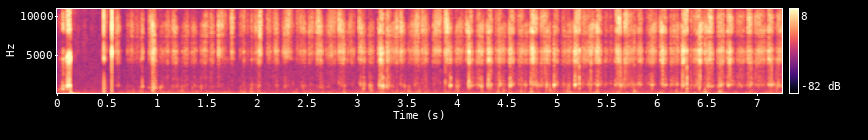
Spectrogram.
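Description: Curved steel tweezers scratch a small, hollow white plastic earphone mic remote. The result is a steady run of quick, irregular, dry scratching strokes that sound bright and hissy, with almost no low end.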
